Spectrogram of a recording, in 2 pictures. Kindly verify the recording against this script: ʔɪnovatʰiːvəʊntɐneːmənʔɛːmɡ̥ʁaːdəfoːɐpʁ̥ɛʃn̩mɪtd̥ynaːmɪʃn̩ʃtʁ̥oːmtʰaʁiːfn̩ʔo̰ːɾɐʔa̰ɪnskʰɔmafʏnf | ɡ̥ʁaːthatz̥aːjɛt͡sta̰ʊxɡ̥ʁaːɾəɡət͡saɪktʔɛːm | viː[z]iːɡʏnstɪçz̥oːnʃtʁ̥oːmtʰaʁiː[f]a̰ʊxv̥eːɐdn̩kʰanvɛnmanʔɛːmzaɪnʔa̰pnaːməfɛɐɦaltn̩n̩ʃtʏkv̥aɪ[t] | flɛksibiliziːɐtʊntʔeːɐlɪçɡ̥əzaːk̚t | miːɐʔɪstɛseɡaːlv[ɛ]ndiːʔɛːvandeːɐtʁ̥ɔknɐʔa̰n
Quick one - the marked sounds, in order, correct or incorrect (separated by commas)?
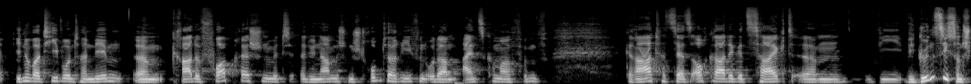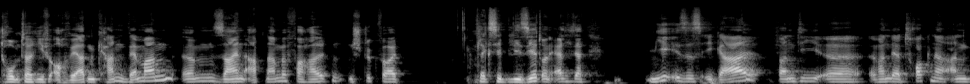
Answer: incorrect, correct, correct, incorrect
